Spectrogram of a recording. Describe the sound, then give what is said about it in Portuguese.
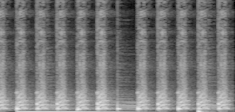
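A dog barks in a fast, steady series of loud, evenly spaced barks, about nine in under three seconds, over a deep, sustained bass hum. “Cuidado, cuidado com o cachorrão!”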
